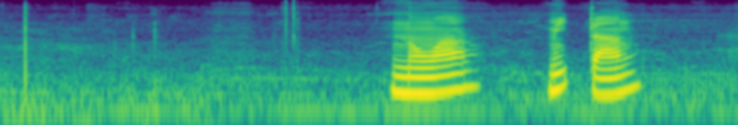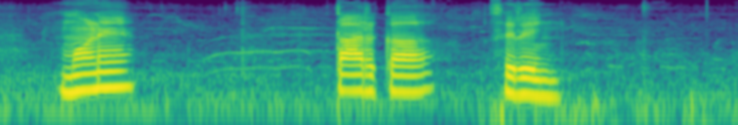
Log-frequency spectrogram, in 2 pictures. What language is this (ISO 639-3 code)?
sat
